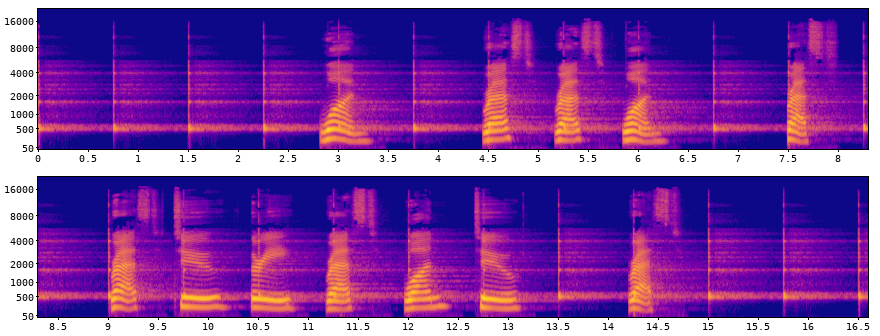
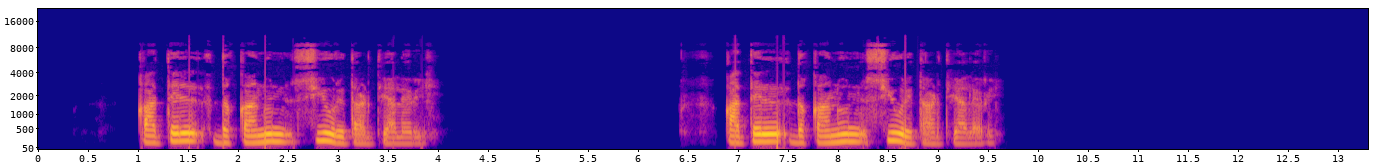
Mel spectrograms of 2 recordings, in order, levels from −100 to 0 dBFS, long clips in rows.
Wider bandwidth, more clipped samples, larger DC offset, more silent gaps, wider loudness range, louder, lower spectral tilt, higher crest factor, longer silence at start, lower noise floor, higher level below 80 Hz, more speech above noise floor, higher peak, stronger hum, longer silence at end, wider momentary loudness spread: first, 16.5 kHz vs 9.4 kHz; neither; neither; second, none vs 4.17-6.40 s, 6.80-6.86 s; second, 5 LU vs 15 LU; about the same, -19 LUFS vs -20 LUFS; second, -4 dB/octave vs -6 dB/octave; about the same, 22 dB vs 20 dB; second, 0 s vs 1 s; second, -51 dBFS vs under -90 dBFS; second, -74 dBFS vs -58 dBFS; second, 33 dB vs over 70 dB; about the same, -2 dBFS vs -4 dBFS; neither; second, 0 s vs 3.75 s; first, 19 LU vs 14 LU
